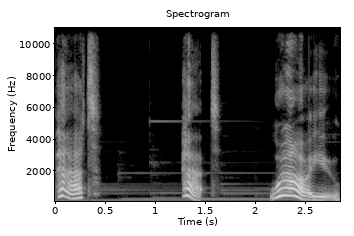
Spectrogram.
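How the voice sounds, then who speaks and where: Someone performs a put-on character voice while faint music plays in the background. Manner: angry.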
